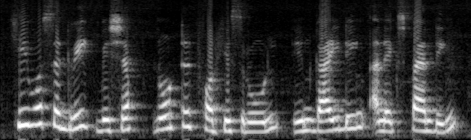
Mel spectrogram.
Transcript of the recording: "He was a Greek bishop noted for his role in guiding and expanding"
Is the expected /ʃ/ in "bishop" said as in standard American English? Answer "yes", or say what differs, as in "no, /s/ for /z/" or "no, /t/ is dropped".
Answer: yes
